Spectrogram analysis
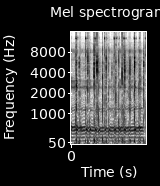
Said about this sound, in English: I'm going to send Bob out in the weather chopper, you know, just like they used to do on WKRP. Let's get the chopper ready.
